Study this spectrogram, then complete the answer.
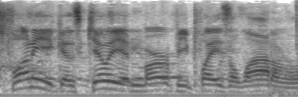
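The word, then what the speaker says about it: Cillian: up I think it's pronounced Killian it is pronounced Killian yeah I used to think it was San myself but then I heard but then somebody I went to high school with said Killian and I found out yeah that's the correct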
